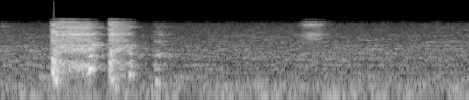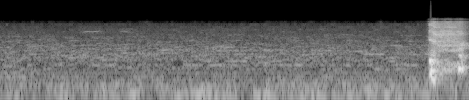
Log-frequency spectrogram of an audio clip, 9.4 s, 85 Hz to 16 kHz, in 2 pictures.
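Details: Dry cough during a cold in a former smoker who quit almost 2 years ago: a short burst of two or three sharp coughs, then another after a pause, no rattle; faint room noise.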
